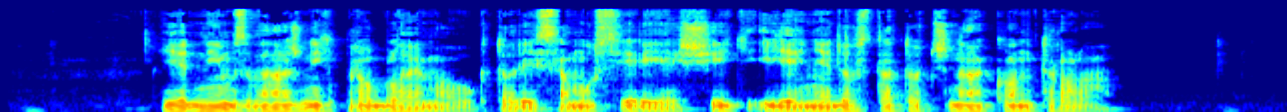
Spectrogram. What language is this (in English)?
Slovak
